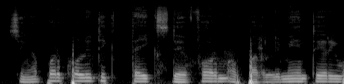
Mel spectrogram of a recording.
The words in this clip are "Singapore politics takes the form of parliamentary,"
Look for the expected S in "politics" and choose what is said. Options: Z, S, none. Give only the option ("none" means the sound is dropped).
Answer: none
